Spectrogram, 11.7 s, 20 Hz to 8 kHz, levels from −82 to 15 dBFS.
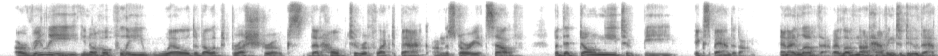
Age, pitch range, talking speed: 40-59, 110-145 Hz, 180 wpm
